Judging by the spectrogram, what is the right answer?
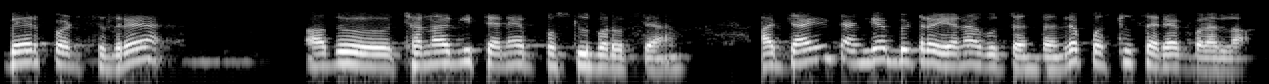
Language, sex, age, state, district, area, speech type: Kannada, male, 18-30, Karnataka, Kolar, rural, conversation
